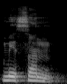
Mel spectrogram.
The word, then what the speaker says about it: mason: बोलना, आपने बोलना है मेसन, ओके, वेसन नहीं है, मेसन। सो प्रोनाउंस ठीक से करना, MASON, मेसन, ओके।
